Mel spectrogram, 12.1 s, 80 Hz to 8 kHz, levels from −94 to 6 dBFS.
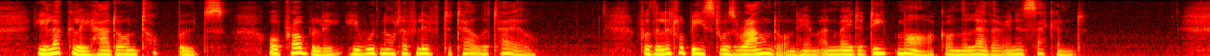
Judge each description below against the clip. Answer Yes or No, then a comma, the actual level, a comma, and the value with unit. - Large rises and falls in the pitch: No, average, 3.3 semitones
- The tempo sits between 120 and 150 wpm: No, average, 180 wpm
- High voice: No, medium, 160 Hz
